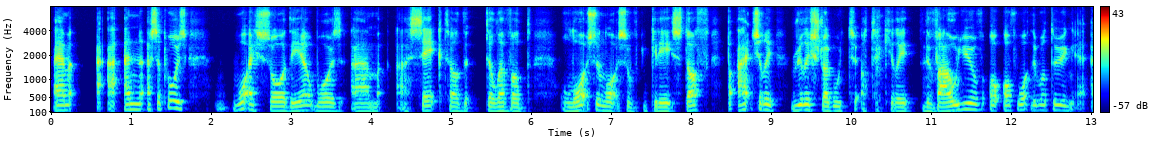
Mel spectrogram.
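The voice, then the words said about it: Scottish accent. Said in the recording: “as my accent suggests, north of the border in housing associations in Scotland”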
